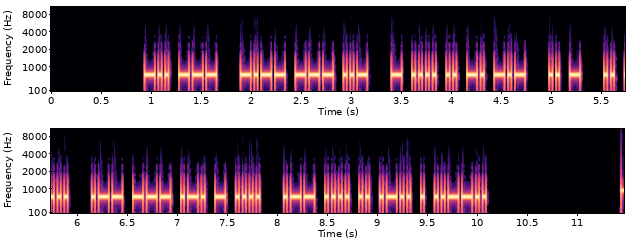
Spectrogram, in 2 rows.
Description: Morse code, heard as a keyed tone, about 34 wpm, 700 Hz. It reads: DO YOU THINK IT IS WORTH WHILE?
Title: Sentences from Top 800 Words 35wpm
